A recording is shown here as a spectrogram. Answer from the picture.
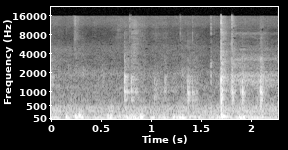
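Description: Light plastic clicks and taps as an action figure's feet are pressed onto the foot pegs of a plastic toy tank, with a cluster of small clicks about a second in and a sharper click near the end.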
